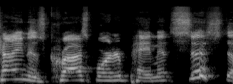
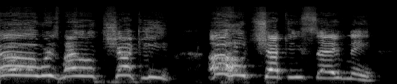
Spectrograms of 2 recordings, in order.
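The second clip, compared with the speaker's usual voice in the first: very high, put-on frightened voice, fake scared; 12 semitones higher than usual. Acting pretend scared and calling for help: pretend scared voice. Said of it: "gotta act scared".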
